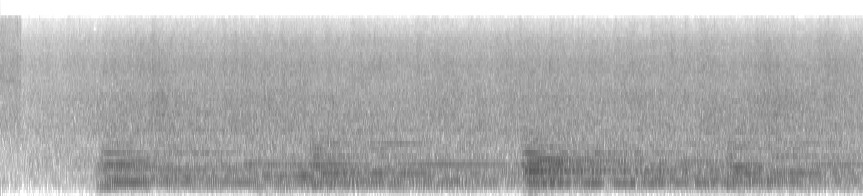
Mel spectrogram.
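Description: Church organ playing held chords, starting about a second in, with the chord changing twice.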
